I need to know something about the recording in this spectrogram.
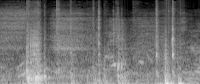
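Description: Clunks and clicks from a Toyota Sienna's fold-away seat mechanism being worked by hand: a thud about a third of a second in, a few sharp clicks around a second in, and two heavy low thumps near the end.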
